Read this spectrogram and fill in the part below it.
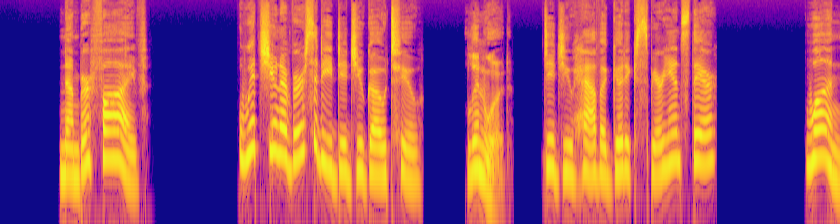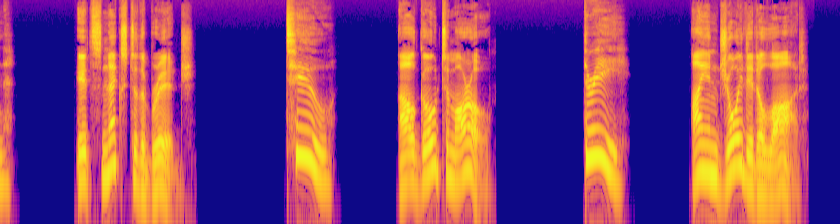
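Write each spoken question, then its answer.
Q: Did you have a good experience there?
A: 3: I enjoyed it a lot.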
